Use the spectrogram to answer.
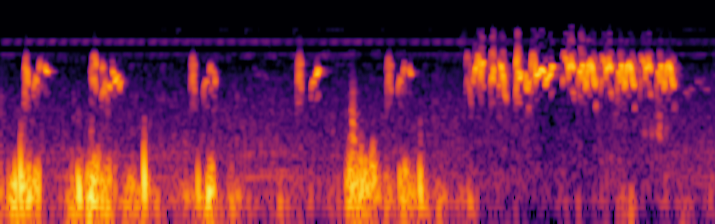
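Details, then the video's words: Sooty-headed bulbul lured for trapping, calling fiercely: spaced sharp two-part chirps over heavy low thuds, then a dense, fast chattering burst lasting about two seconds. "SUARA BURUNG MACIT DISAAt DIBAWA MIkat"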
